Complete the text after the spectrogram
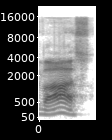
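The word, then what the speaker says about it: Vashj: it's just Lady Voss. Dude. The J is silent.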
